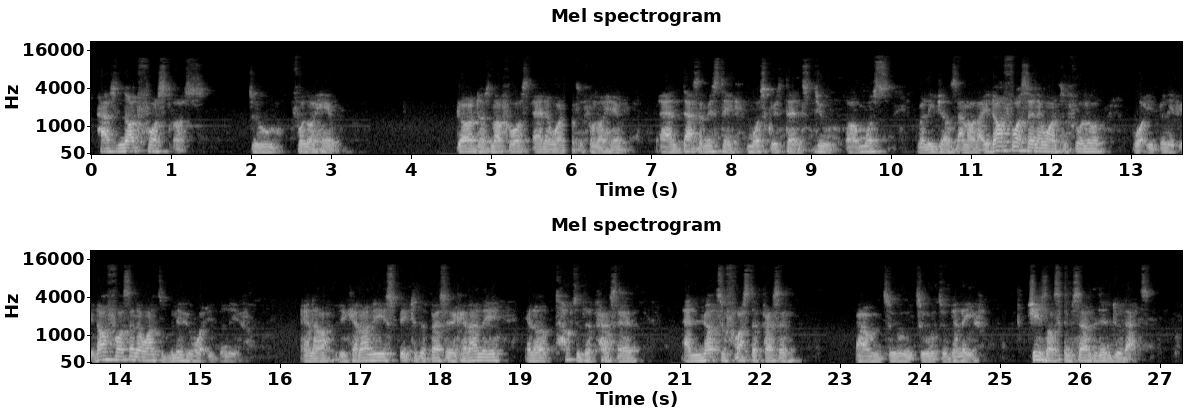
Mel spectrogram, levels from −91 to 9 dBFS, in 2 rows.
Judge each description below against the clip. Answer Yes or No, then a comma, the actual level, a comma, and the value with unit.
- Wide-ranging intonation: No, average, 2.7 semitones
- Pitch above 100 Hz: No, very low, 95 Hz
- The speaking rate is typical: Yes, average, 180 wpm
